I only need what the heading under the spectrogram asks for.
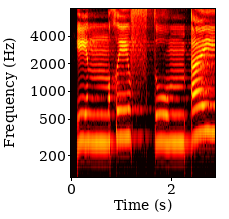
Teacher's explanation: Ini alif kalau ada harokatnya, pada hakikatnya adalah hamzah. Maka mim sukun ini kita bunyikan dengan jelas, m jelas. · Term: izhar syafawi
